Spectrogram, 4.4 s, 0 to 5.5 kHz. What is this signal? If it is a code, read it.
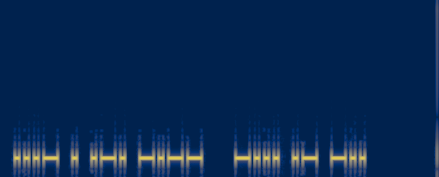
Morse code, heard as a keyed tone, about 25 wpm, 600 Hz. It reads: VERY BAD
